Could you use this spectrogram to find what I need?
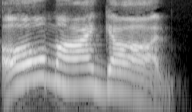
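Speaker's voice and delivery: a real loud shouted exclamation. Retelling hearing someone call out while lying there, imitating a loud shout. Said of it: "like real loud".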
